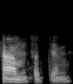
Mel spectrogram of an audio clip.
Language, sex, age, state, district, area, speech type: Sanskrit, male, 18-30, Karnataka, Uttara Kannada, rural, conversation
